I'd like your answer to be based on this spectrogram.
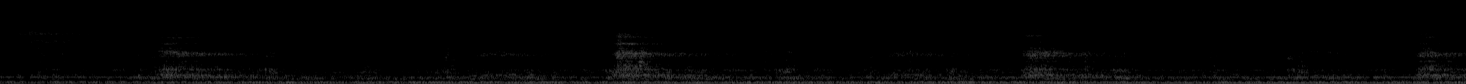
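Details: Normal breath sounds during a respiratory assessment: slow, deep breaths through a stethoscope, about four in fifteen seconds, soft and clear over a steady low hum.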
